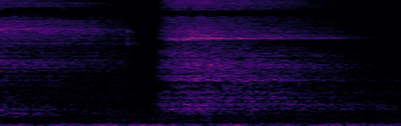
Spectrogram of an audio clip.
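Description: Slow, deliberate breaths drawn in and pushed out through the nose during a core exercise, soft airy rushes of air heard up close and quietly, with a brief pause between them.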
